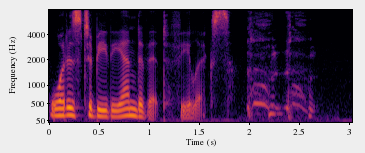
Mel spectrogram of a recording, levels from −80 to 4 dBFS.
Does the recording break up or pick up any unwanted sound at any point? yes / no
yes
